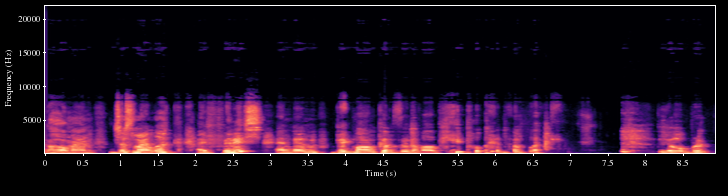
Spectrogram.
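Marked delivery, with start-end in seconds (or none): 0.0-5.8 loud, high-pitched imitated complaint; mock exasperation. Brook telling the crew how he got caught, mock exasperation. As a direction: bemoan it loudly, hammed up. Brook bemoans his bad luck.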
